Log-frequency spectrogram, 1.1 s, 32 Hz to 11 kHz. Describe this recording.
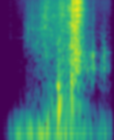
34 draw open
taken from a random sampled tour of my kitchen with a microphone.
